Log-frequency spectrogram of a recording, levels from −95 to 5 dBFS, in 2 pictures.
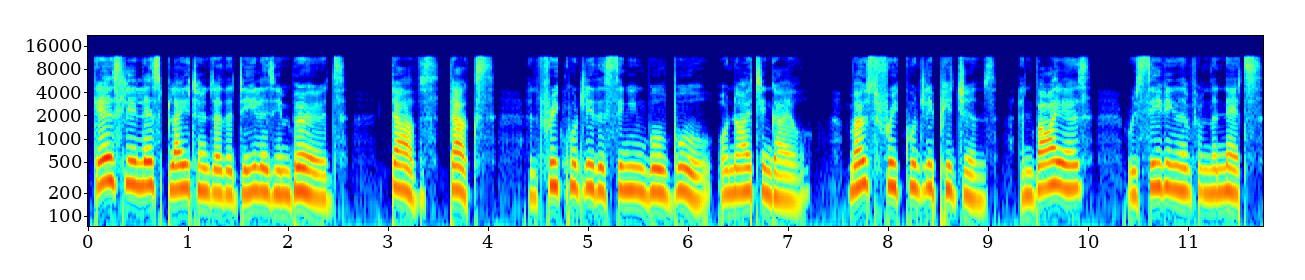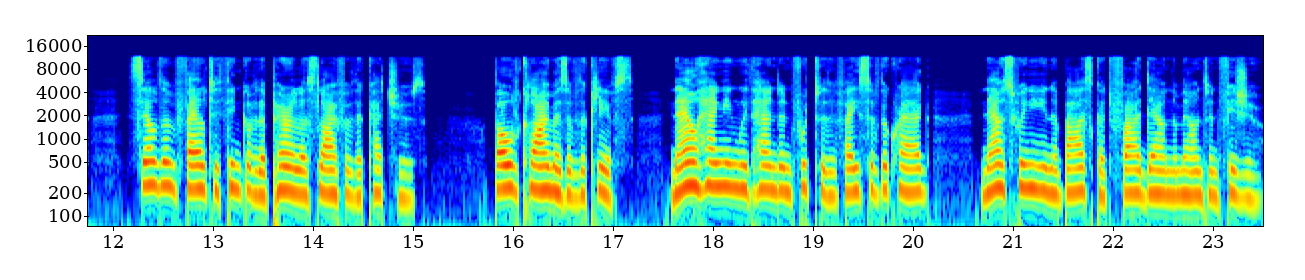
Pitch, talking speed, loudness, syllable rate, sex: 205 Hz, 165 wpm, -20 LUFS, 4.8 syllables/s, female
